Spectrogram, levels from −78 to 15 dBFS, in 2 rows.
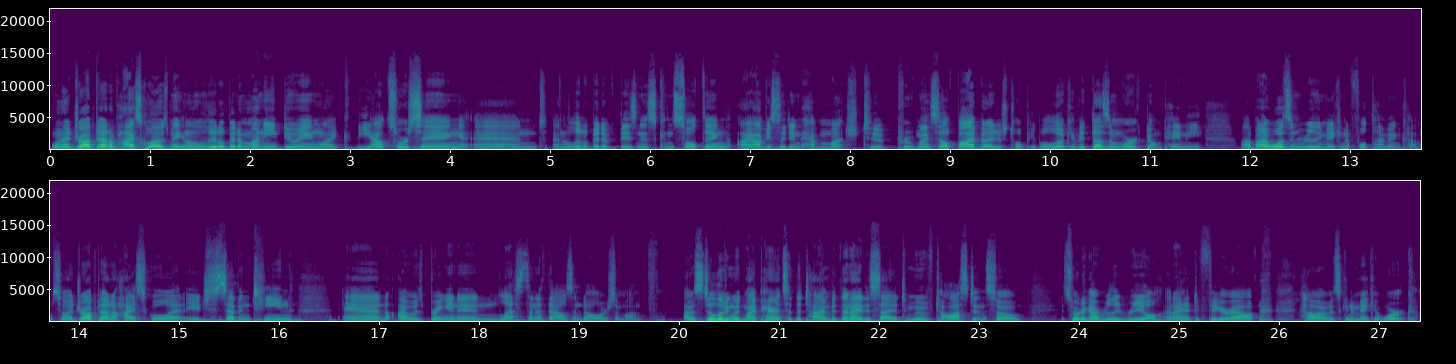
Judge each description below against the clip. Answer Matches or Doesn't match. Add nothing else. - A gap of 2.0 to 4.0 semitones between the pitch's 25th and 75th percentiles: Matches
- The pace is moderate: Doesn't match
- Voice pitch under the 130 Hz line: Matches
